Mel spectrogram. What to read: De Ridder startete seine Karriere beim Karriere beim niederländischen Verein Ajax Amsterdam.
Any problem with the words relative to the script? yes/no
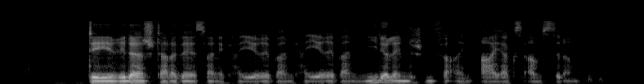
no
